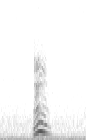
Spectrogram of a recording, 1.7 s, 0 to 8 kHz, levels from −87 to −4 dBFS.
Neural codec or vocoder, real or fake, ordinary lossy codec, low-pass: none; real; none; none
